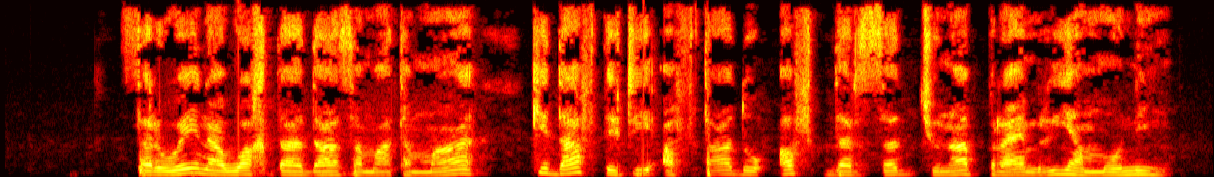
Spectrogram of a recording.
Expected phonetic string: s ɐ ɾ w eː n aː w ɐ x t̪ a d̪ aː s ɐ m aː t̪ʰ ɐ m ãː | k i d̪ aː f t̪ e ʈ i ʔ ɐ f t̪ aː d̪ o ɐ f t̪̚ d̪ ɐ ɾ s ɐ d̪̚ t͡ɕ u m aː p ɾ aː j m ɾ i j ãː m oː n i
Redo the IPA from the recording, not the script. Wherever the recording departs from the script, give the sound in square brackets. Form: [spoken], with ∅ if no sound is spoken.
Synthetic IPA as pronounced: s ɐ ɾ w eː n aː w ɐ x t̪ a d̪ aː s ɐ m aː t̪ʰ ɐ m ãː | k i d̪ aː f t̪ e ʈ i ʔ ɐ f t̪ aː d̪ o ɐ f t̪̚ d̪ ɐ ɾ s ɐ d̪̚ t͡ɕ u [n] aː p ɾ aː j m ɾ i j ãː m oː n i

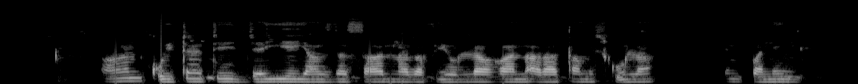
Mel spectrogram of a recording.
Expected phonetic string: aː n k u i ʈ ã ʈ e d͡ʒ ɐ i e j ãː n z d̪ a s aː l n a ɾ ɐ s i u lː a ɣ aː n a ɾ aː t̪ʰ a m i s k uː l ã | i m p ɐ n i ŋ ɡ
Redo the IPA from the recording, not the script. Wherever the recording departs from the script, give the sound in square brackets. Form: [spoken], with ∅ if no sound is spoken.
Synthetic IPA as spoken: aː n k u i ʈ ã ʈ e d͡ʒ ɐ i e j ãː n z d̪ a s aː l n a ɾ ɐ [f] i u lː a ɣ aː n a ɾ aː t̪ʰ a m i s k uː l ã | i m p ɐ n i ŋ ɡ

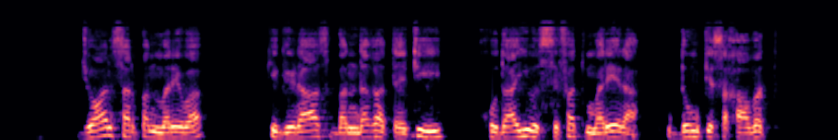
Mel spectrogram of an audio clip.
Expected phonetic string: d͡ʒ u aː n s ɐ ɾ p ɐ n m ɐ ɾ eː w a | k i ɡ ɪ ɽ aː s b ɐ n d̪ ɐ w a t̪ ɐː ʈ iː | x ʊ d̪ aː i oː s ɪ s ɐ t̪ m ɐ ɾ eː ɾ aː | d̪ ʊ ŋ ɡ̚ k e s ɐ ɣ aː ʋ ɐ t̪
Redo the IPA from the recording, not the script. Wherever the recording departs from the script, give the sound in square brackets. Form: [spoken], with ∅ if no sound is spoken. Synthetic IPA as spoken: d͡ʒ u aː n s ɐ ɾ p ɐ n m ɐ ɾ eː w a | k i ɡ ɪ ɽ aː s b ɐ n d̪ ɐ [ɣ] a t̪ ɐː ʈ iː | x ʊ d̪ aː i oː s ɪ [f] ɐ t̪ m ɐ ɾ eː ɾ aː | d̪ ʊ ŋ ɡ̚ k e s ɐ [x] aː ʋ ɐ t̪

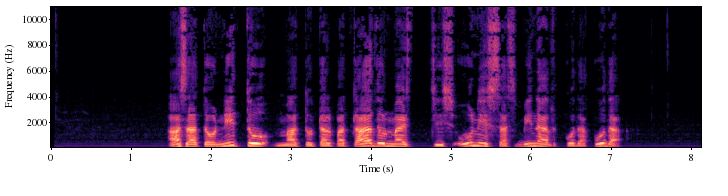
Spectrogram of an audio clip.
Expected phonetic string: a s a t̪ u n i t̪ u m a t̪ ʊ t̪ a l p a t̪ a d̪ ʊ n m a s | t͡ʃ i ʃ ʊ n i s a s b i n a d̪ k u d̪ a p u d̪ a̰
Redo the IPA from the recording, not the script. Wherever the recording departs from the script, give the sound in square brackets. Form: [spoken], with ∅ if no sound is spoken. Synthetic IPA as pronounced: a s a t̪ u n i t̪ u m a t̪ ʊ t̪ a l p a t̪ a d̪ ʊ n m a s | t͡ʃ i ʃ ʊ n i s a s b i n a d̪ k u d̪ a [k] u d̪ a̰

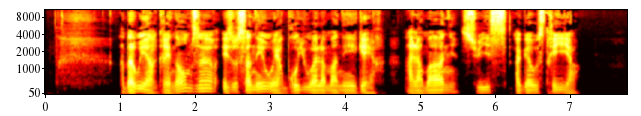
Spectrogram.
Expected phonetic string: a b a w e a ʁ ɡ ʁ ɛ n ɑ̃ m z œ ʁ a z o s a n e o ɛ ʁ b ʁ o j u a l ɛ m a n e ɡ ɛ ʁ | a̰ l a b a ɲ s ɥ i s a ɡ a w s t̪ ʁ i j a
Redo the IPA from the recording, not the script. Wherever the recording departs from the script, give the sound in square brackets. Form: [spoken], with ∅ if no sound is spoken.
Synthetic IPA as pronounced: a b a w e a ʁ ɡ ʁ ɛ n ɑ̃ m z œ ʁ [e] z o s a n e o ɛ ʁ b ʁ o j u a l [a] m a n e ɡ ɛ ʁ | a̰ l a [m] a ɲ s ɥ i s a ɡ a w s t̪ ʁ i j a

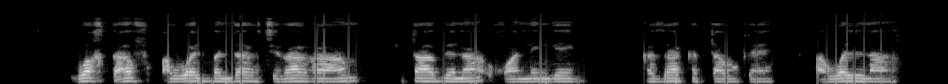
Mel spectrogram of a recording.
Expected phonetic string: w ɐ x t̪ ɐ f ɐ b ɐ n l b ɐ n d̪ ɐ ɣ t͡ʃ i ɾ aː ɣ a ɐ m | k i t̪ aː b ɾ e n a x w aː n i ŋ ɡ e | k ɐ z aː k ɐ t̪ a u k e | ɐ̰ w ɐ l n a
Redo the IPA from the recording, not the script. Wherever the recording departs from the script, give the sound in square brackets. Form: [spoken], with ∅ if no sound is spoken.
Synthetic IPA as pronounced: w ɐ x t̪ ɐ f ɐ [w] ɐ [∅] l b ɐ n d̪ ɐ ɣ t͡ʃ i ɾ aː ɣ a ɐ m | k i t̪ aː b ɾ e n a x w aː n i ŋ ɡ e | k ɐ z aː k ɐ t̪ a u k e | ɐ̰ w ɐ l n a

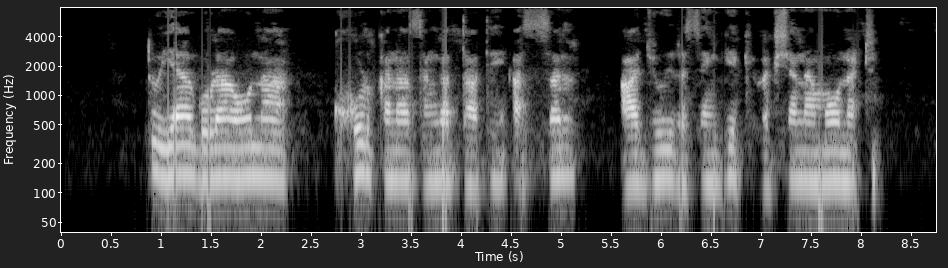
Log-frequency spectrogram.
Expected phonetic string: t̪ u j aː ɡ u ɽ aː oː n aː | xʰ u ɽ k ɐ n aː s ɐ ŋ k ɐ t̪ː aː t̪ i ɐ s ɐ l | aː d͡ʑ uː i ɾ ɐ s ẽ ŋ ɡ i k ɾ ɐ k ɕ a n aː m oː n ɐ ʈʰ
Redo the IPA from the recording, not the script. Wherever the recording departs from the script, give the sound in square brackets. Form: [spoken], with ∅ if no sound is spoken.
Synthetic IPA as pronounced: t̪ u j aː ɡ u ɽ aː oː n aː | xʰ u ɽ k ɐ n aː s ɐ ŋ [ɡ] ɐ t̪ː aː t̪ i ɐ s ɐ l | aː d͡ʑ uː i ɾ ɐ s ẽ ŋ ɡ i k ɾ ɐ k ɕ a n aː m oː n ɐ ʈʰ

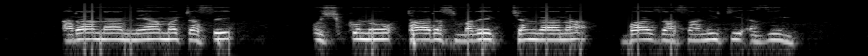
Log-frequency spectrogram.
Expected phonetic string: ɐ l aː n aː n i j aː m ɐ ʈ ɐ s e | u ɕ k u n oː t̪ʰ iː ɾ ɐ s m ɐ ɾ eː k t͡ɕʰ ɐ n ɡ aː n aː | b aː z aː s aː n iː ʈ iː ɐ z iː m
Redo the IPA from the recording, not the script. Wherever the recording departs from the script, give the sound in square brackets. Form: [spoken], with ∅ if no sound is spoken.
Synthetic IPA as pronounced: ɐ [ɾ] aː n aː n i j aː m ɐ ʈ ɐ s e | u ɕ k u n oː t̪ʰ [aː] ɾ ɐ s m ɐ ɾ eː k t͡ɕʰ ɐ [ŋ] ɡ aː n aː | b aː z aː s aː n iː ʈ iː ɐ z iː m

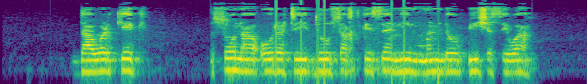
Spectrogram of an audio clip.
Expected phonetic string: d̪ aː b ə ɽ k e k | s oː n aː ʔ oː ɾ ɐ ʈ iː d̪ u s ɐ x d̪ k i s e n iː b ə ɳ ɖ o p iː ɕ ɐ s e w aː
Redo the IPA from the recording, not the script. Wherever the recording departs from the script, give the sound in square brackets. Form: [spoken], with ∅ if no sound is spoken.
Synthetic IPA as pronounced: d̪ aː [w] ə ɽ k e k | s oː n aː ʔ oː ɾ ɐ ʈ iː d̪ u s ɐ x [t̪] k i s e n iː [m] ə ɳ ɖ o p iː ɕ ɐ s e w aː

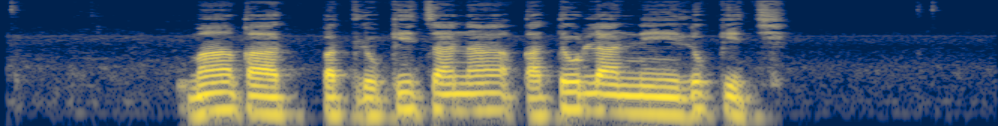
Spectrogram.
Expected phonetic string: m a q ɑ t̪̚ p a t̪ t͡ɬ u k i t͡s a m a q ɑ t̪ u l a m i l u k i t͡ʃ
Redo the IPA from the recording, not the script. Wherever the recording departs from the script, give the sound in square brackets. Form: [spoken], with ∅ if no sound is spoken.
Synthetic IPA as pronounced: m a q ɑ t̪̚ p a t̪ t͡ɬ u k i t͡s a [n] a q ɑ t̪ u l a [n] i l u k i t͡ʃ

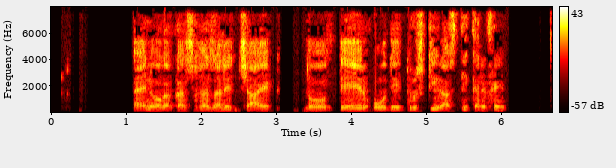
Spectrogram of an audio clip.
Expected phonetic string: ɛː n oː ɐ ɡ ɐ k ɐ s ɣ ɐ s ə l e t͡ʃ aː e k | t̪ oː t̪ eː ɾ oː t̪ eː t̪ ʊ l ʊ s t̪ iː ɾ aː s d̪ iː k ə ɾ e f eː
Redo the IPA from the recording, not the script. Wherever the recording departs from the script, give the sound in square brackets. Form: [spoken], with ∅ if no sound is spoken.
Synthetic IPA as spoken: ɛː n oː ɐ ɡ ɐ k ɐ s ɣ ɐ [z] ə l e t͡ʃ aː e k | t̪ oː [d̪] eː ɾ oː [d̪] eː [d̪] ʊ [ɾ] ʊ s t̪ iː ɾ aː s [t̪] iː k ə ɾ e f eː

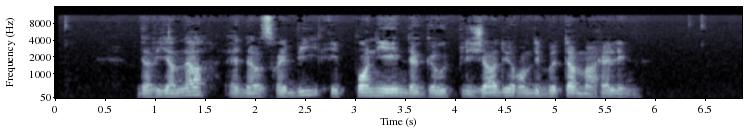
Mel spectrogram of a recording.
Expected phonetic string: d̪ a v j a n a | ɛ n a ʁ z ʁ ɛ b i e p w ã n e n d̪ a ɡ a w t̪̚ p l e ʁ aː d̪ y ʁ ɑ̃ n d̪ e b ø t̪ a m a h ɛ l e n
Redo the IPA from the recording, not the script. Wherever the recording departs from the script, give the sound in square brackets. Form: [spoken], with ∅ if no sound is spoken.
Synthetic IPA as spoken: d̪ a v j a n a | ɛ n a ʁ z ʁ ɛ b i e p w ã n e n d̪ a ɡ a w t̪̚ p l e [ʒ] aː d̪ y ʁ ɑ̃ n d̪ e b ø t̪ a m a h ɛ l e n

